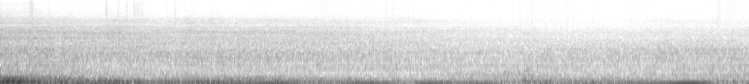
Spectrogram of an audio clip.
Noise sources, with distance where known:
engine of unclear size, far

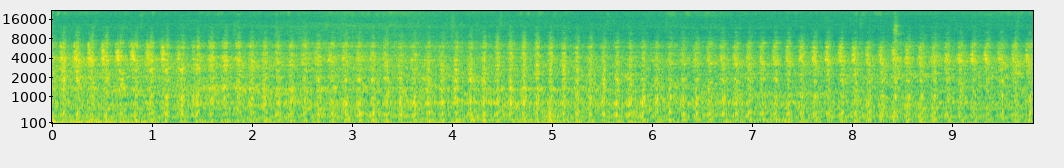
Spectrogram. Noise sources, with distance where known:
hoe ram

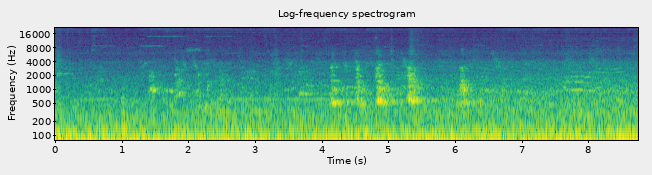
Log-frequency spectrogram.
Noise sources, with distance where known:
dog barking or whining, near

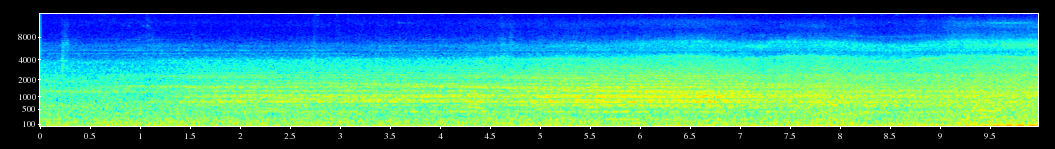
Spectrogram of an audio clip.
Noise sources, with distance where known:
large-sounding engine, near
siren

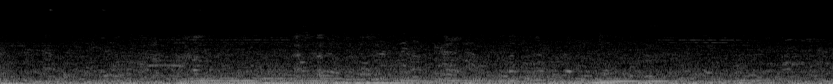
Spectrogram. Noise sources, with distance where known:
person or small group talking, near

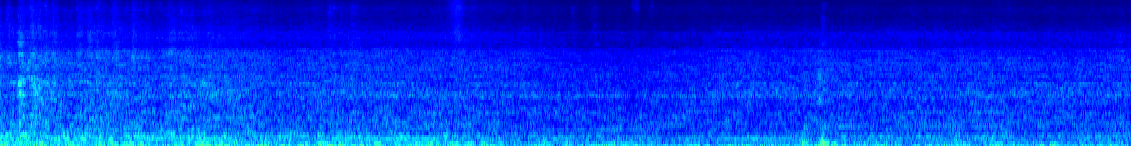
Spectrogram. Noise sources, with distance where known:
engine of unclear size, near

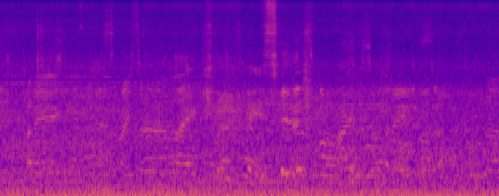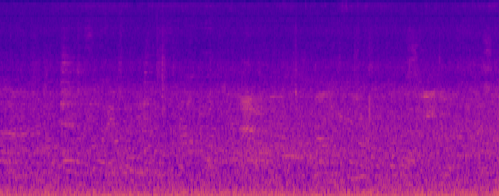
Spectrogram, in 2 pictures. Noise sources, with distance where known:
person or small group talking, near

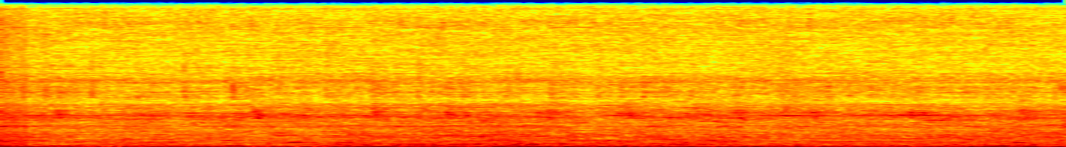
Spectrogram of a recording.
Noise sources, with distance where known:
background noise

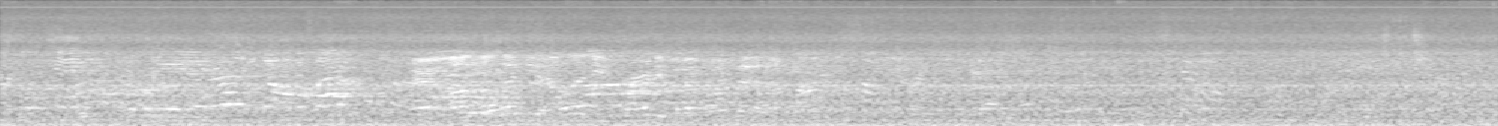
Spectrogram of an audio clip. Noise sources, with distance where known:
person or small group talking

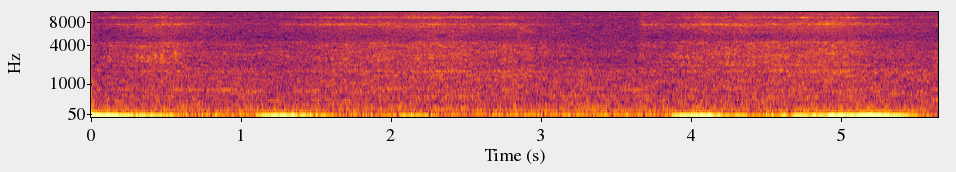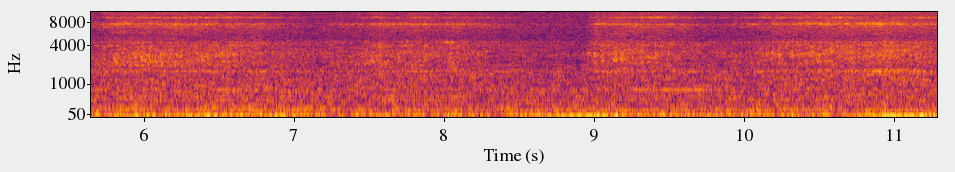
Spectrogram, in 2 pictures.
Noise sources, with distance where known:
unidentified impact machinery, far

